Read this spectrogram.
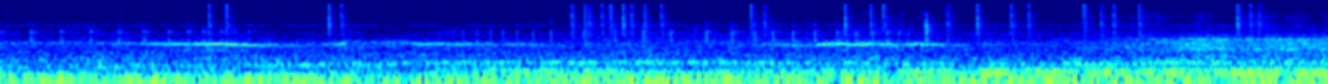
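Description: Short interface clicks tick rapidly as a menu list scrolls.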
